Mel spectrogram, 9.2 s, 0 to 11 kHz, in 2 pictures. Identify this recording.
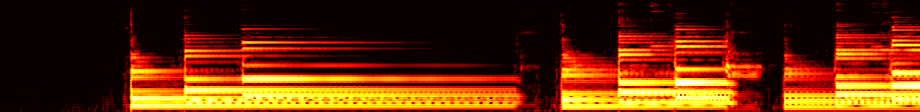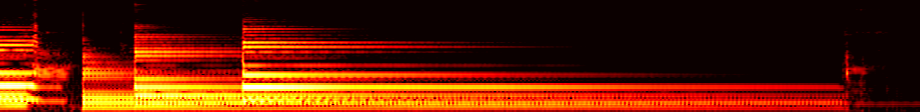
guitar arrpegio 1
This is some usefull guitar arpeggio what I was recorded on free time..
